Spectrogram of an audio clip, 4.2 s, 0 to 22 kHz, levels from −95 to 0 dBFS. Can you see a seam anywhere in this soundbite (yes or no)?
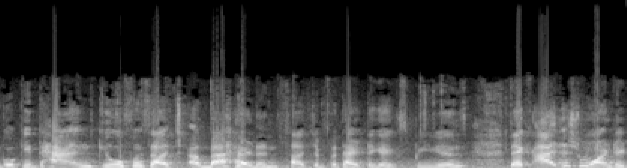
no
